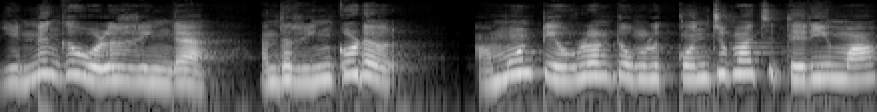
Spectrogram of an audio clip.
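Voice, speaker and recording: A woman's voice: a little high, fairly quick, lightly acted. A woman voicing a quarrelsome young bride-to-be in a cartoon, sarcastic and nagging. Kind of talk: cartoon voice acting.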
